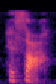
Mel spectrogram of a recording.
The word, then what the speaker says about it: Hathach: Okay, so you don't really pronounce the K, but Hathach is how you say it.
